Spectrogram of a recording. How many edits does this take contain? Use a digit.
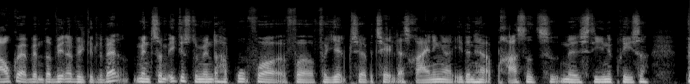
0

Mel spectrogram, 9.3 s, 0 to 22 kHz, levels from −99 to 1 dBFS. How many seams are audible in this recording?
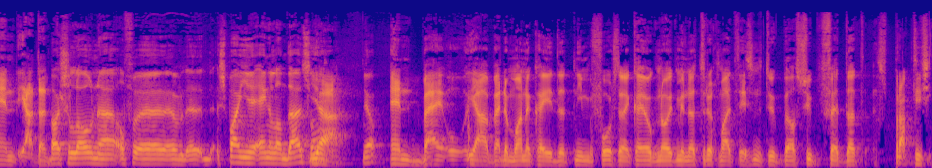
0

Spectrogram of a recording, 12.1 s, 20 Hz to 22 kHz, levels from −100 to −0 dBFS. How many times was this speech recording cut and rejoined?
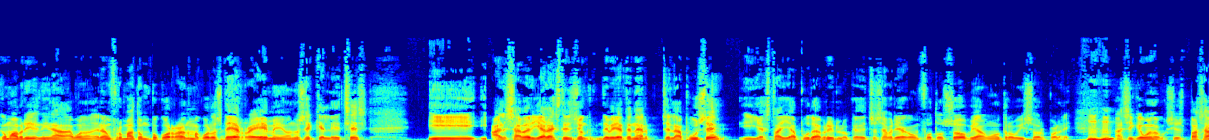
4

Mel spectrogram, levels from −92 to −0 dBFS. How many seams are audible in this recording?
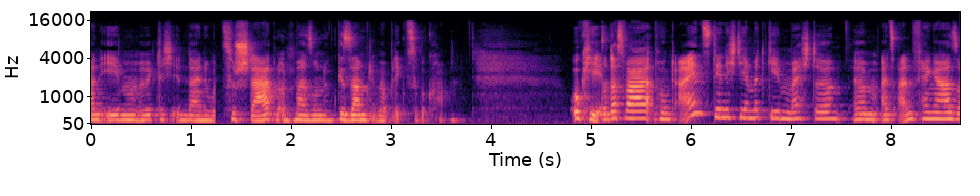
4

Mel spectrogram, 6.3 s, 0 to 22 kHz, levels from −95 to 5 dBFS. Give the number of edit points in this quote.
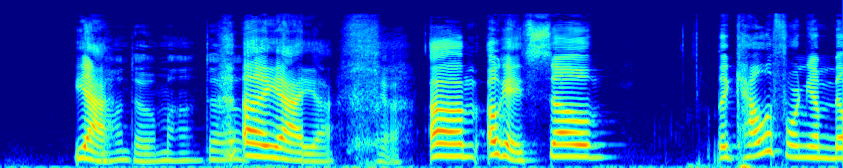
2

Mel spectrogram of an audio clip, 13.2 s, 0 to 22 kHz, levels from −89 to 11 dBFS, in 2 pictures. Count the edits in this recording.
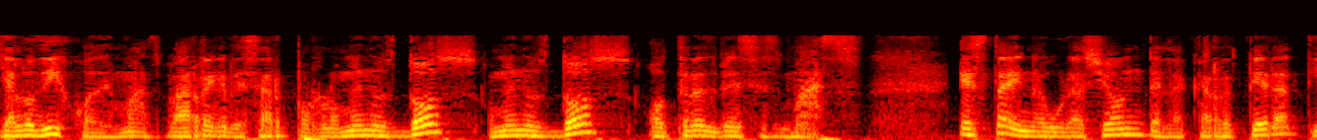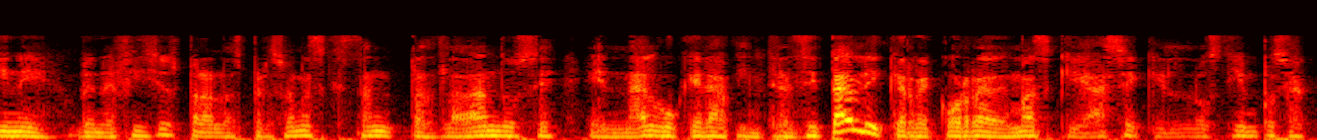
5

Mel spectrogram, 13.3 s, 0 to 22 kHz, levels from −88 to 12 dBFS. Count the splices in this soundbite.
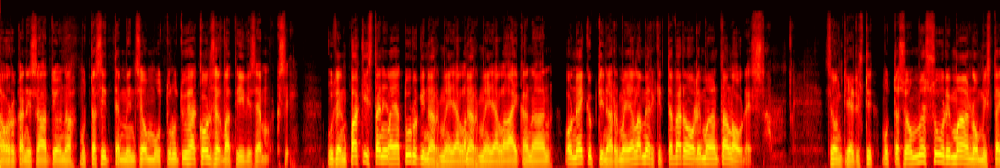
6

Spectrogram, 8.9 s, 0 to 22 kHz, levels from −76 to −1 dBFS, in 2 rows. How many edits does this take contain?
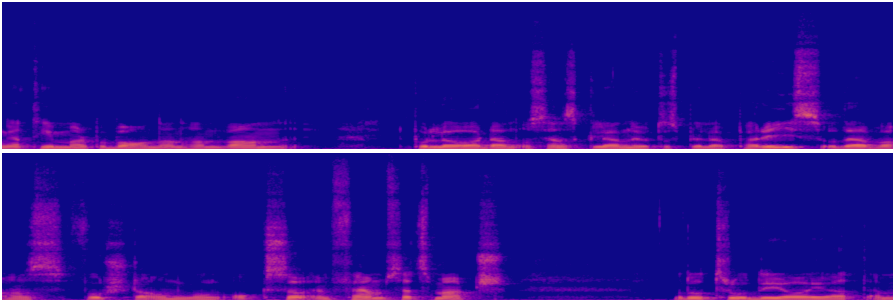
0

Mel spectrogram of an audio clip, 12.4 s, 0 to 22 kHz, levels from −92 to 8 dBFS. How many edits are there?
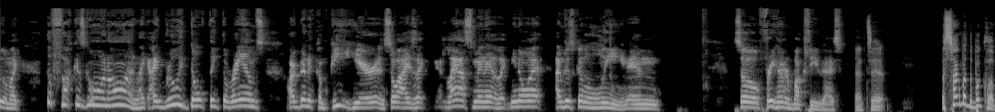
2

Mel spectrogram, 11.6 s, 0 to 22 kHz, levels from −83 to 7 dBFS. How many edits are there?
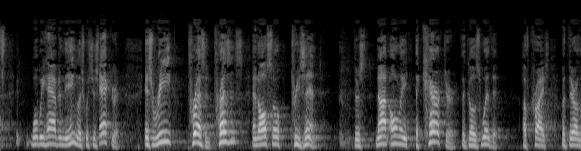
2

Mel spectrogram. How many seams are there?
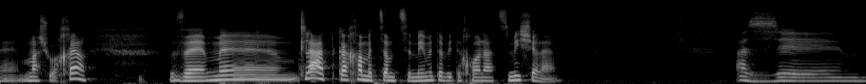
1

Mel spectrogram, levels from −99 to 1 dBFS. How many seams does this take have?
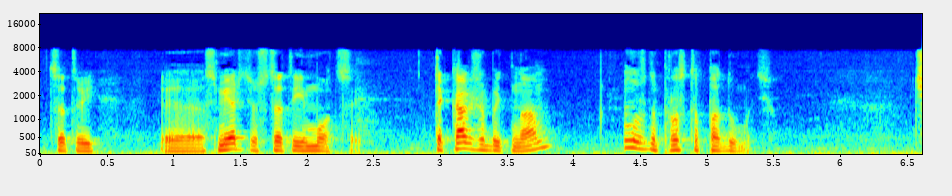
1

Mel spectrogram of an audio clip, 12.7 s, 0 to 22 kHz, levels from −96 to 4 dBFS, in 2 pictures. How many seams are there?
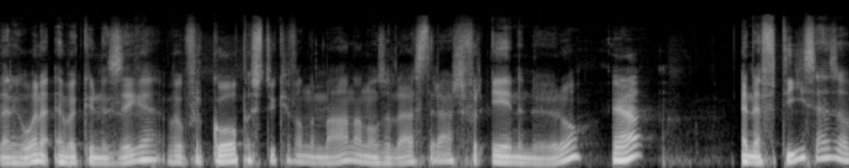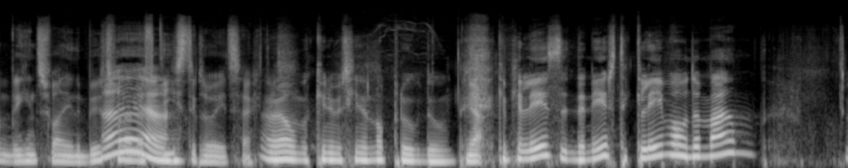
2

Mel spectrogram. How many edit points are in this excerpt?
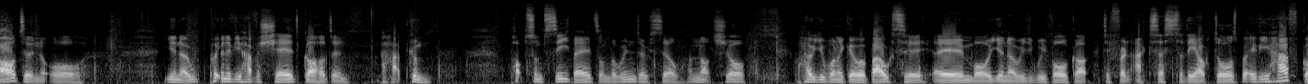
4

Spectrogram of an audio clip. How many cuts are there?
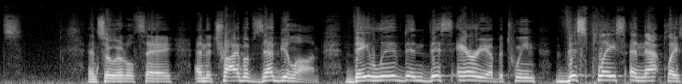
0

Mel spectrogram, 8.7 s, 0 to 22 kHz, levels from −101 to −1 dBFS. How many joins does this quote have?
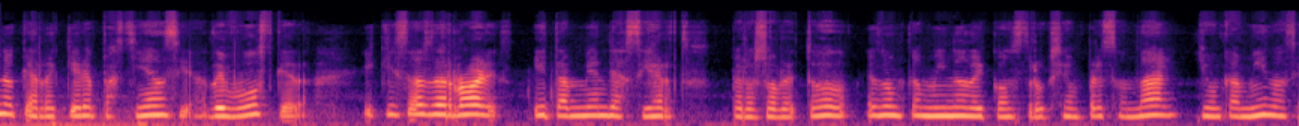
1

